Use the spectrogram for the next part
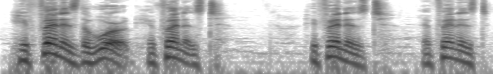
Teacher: হালকা ঠ চলে আসে, এটা ইজি হয়ে যায়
